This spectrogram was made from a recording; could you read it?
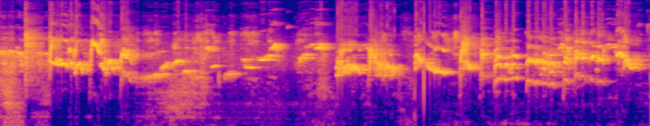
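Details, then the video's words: Mutant white-rumped shama singing a competition song filled with mimicry: fast, varied whistled and chattering phrases jumping between high notes, with squeaky and buzzy bits, almost unbroken for several seconds. "Burung murai batu mutasi isian lomba mental fighter"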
